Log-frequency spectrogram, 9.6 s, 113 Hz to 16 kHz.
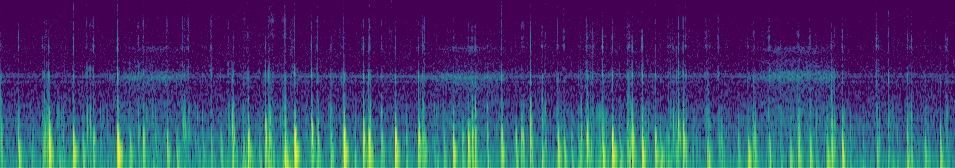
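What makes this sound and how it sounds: Fingertips tap continuously on the hollow white silicone ears of a binaural microphone, producing soft, dull, heartbeat-like thumps. The taps fall in a quick, irregular stream with very short decay, their energy concentrated in the low range, around 170 Hz, with almost nothing bright above.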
